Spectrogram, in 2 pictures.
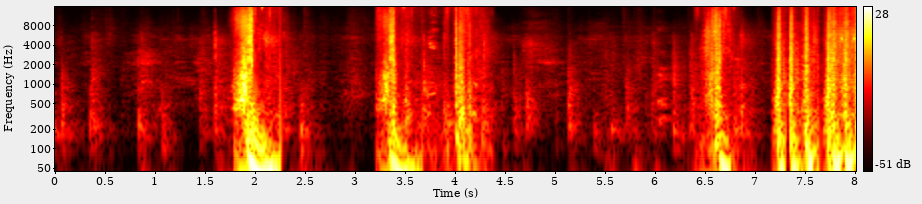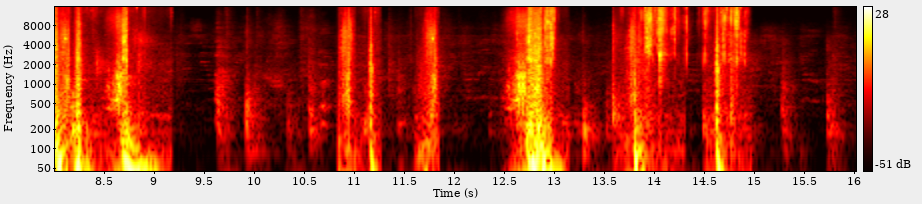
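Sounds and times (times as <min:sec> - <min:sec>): punch sound effects: 0:01.8 - 0:02.3, 0:03.2 - 0:04.2, 0:06.4 - 0:09.2, 0:10.8 - 0:11.8, 0:12.5 - 0:15.0.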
